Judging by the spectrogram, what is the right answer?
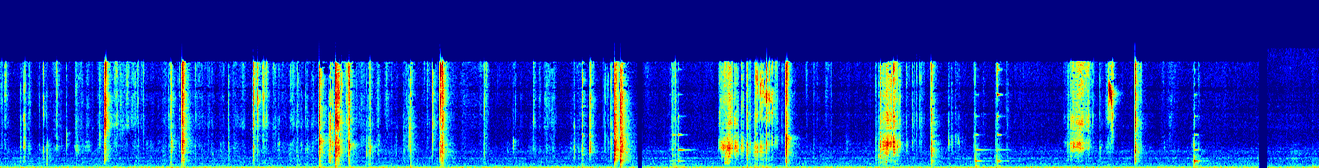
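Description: Outer leaves being snapped off fresh artichokes by hand: a string of sharp, crisp snaps at an uneven pace, with a few longer tearing sounds in the second half as leaves are pulled away.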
